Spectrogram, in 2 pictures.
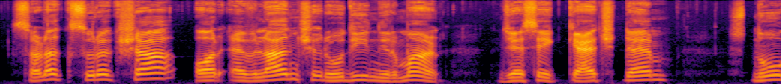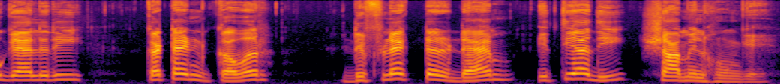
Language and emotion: Hindi, neutral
